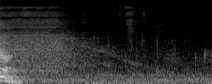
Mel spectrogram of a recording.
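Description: Brushless motors of an SG907 Max quadcopter spinning down with a faint falling whine and a fading hum, then stopping. The armed motors cut out by themselves because takeoff was not started quickly enough.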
